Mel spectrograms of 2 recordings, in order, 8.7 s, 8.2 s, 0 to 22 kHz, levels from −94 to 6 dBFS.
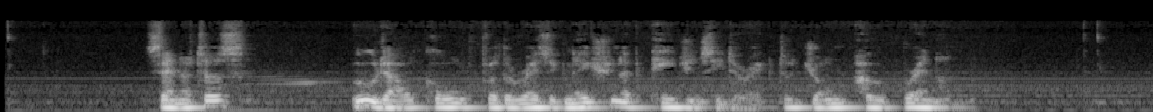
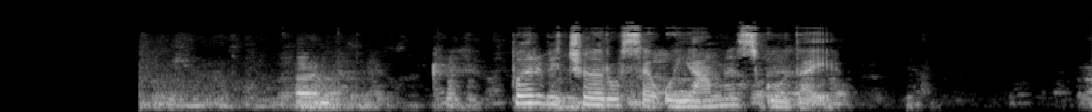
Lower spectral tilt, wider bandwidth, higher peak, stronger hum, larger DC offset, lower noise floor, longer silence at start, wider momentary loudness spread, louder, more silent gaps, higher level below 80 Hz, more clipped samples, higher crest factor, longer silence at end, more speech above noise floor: first, -8.5 dB/octave vs -3.5 dB/octave; second, 7.6 kHz vs 9.6 kHz; about the same, -4 dBFS vs -4 dBFS; neither; neither; second, -59 dBFS vs -80 dBFS; about the same, 1.1 s vs 1.05 s; second, 14 LU vs 22 LU; first, -18 LUFS vs -22 LUFS; neither; first, -48 dBFS vs -70 dBFS; neither; second, 16 dB vs 22 dB; first, 1.4 s vs 0 s; second, 42 dB vs 58 dB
